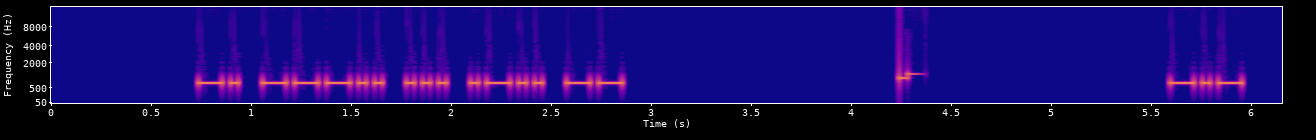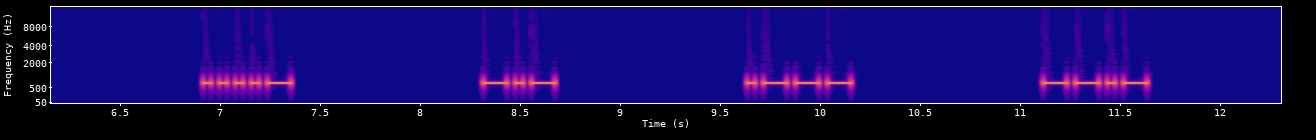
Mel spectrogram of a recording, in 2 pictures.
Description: Morse code, heard as a keyed tone, about 30 wpm, spaced as for 13 wpm, 700 Hz. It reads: N8SLM K4KJQ
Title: USA Call Signs - 5 Characters - 8x Character Spacing - 30wpm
